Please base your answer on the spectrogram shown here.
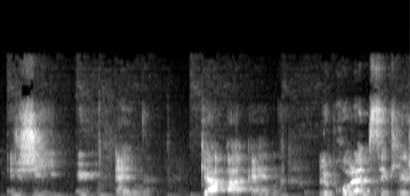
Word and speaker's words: Junkan: Moi je prononce Junkan, mais j'ai le droit des fois à Junkan, ou Junkan, ou Junkan, ou Junkan, des trucs comme ça.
